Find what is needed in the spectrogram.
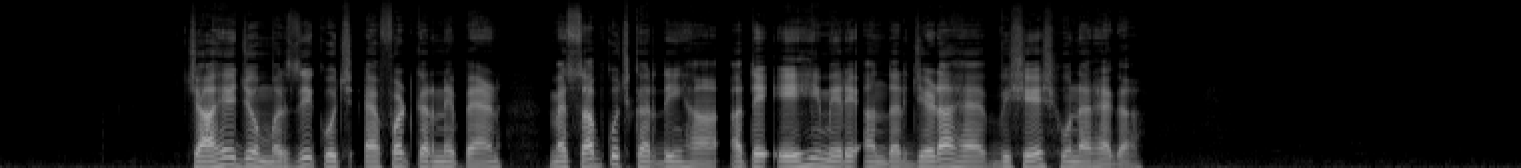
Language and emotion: Punjabi, neutral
